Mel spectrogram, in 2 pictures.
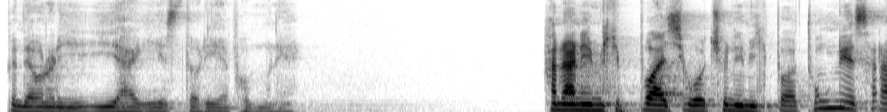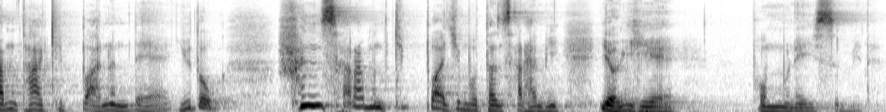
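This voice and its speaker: A man preaching a sermon as pastor, dramatic, swinging between loud bursts and whispers and asking the congregation questions. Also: mid-range voice, expressive, moderate pace, creaky, slightly rough, big-room sound.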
